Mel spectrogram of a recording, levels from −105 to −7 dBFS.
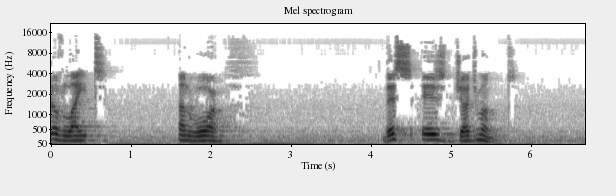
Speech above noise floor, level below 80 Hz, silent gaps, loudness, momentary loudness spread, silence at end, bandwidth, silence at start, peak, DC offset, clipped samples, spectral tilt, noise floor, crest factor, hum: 24 dB; -48 dBFS; none; -24 LUFS; 22 LU; 0.45 s; 15 kHz; 0 s; -8 dBFS; under 0.1%; under 0.1%; -5 dB/octave; -48 dBFS; 18 dB; none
